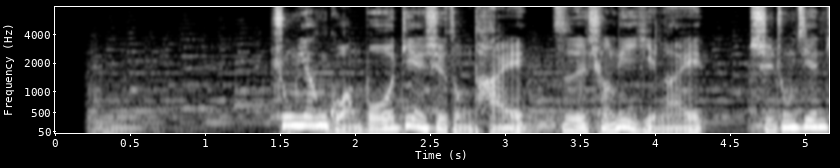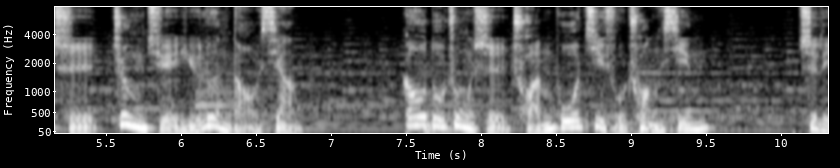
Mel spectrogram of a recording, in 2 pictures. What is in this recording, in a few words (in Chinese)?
男 专题宣传 大气解说多媒体汇报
